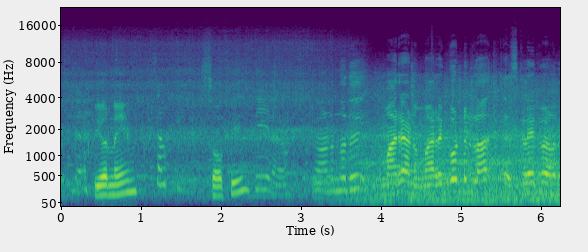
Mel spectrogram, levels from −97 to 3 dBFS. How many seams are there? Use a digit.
1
